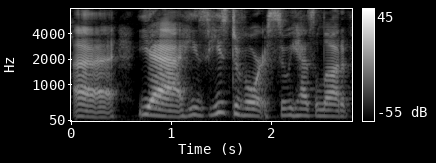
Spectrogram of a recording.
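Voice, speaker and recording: A woman's voice: on the low side, moderate pace. A woman hosting a podcast, chatting casually in an informal, rambling, enthusiastic way. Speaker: podcast host. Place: podcast recording.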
